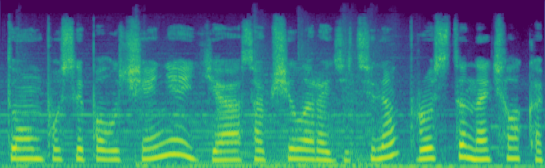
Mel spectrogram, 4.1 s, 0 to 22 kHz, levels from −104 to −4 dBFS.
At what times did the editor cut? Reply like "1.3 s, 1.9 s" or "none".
3.1 s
